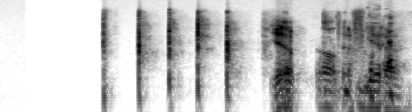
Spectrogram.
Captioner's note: laughs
